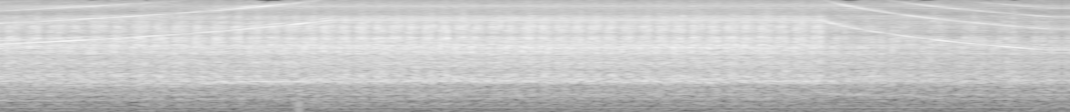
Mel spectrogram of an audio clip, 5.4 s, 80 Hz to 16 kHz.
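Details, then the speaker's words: Castle Cobra 10 ESC in rock crawler, after CastleLink reprogramming, tiny low-throttle inputs: high electronic whine jumps between two pitches, frequency switching still present; ESC switching-frequency hopping at low throttle. "but you can hear it switching between I'm barely moving my finger like not even perceptible amount and it's switching between those two frequencies"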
